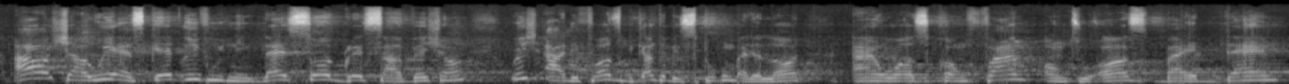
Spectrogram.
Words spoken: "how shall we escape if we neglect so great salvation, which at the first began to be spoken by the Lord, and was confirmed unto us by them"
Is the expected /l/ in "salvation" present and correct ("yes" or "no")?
yes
